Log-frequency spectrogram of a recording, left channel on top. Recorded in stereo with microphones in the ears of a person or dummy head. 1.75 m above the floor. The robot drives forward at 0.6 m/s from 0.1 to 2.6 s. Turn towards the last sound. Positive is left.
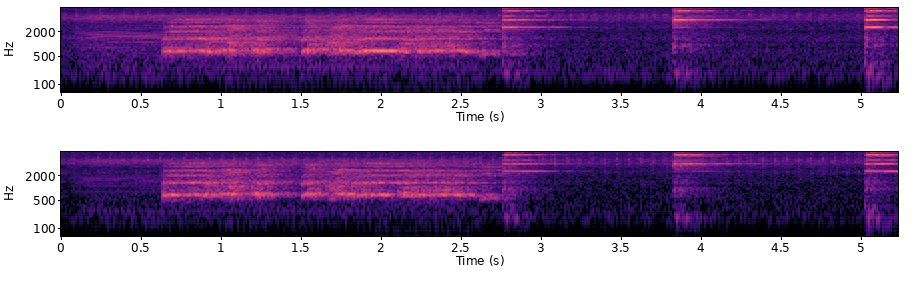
turn(degrees=30)  # may be behind; listen again after turning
